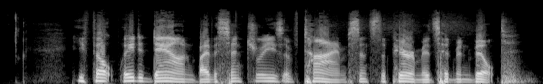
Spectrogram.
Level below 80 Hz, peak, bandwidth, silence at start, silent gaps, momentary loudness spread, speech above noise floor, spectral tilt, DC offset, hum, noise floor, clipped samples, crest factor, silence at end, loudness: -36 dBFS; 0 dBFS; 13 kHz; 0.8 s; none; 8 LU; 35 dB; -5 dB/octave; under 0.1%; none; -47 dBFS; under 0.1%; 14 dB; 0.15 s; -12 LUFS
